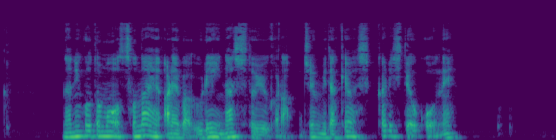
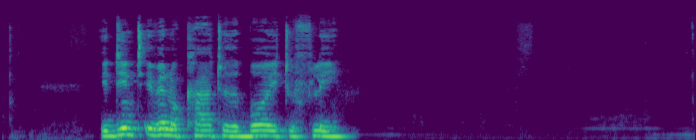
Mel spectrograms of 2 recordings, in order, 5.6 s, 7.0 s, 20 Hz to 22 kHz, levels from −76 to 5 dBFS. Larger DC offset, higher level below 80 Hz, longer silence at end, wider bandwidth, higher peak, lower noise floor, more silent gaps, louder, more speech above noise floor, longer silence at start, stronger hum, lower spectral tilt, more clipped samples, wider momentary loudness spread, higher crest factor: neither; about the same, -56 dBFS vs -54 dBFS; second, 0.95 s vs 3.45 s; second, 11.5 kHz vs 13.5 kHz; second, -6 dBFS vs 0 dBFS; about the same, -72 dBFS vs -69 dBFS; neither; second, -26 LUFS vs -16 LUFS; second, 47 dB vs 54 dB; second, 0.05 s vs 1 s; neither; about the same, -5.5 dB/octave vs -6 dB/octave; neither; about the same, 9 LU vs 7 LU; about the same, 22 dB vs 20 dB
